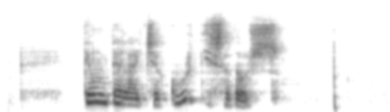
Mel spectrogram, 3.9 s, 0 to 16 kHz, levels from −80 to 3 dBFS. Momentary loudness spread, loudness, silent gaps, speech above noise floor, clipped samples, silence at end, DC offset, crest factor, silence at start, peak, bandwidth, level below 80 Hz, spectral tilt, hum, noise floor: 6 LU; -28 LUFS; none; 44 dB; under 0.1%; 1.1 s; under 0.1%; 18 dB; 0.85 s; -12 dBFS; 11 kHz; -76 dBFS; -2.5 dB/octave; none; -72 dBFS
